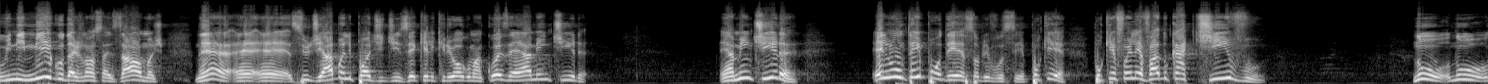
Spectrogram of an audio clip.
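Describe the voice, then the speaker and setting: High-voiced Brazilian pastor preaching. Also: male voice. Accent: Brazilian Portuguese, São Paulo. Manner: restarts and repeats words, asks the congregation "né?"; swings from raised urgent lines to soft low ones. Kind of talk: sermon.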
